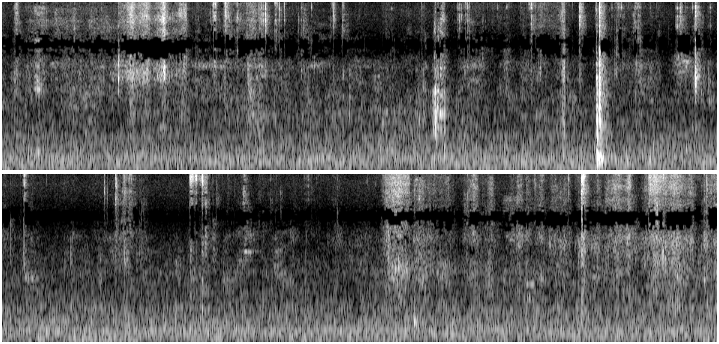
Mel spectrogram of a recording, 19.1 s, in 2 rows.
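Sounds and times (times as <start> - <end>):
person chewing food: 0.0 - 13.7
steady low hum: 0.0 - 19.0.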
